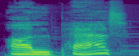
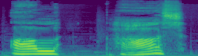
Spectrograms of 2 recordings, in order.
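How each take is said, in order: First: It is said in an American accent. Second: It is said in a British accent. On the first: "American" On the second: "British"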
